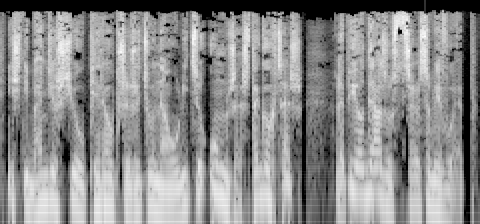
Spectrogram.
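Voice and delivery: high, loud, heated challenge; desperate angry outburst; exasperated warning. A narrator's reading. Wife's angry warning in a quarrel.

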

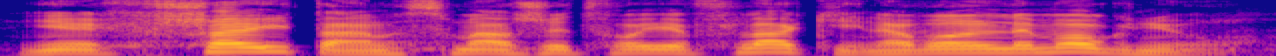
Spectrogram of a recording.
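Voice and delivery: put-on young prisoner's heated defiance; defiant curse. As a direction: hurl a curse at your captor. Rzekł młodszy.

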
